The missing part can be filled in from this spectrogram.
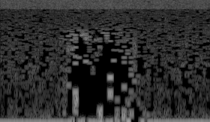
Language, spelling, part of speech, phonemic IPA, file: Tamil, அவன், pronoun, /ɐʋɐn/, Ta-அவன்.ogg
- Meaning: he, that (male) person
